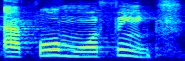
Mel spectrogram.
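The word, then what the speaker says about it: apomorphine: फिर है एपोमोर्फिन, इट is pronounced as एपोमोर्फिन।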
